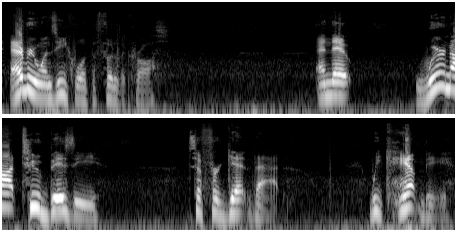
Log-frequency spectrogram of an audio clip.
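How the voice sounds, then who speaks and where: A man's voice: a little high, no echo. A man preaching a casual, conversational sermon, asking rhetorical questions and poking fun at himself. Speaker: pastor. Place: on location at a chapel.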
